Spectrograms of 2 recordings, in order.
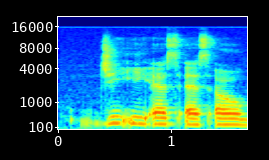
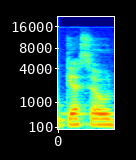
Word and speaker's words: gesso: They had some kind of, you know, stock print canvas on them, and I put the G-E-S-S-O, Gesso, Gesso, different artists pronounce it different ways, on them and painted over them.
